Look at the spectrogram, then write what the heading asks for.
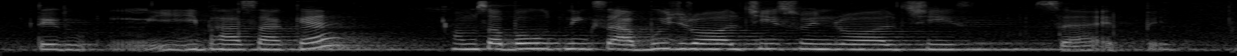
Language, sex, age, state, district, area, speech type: Maithili, female, 30-45, Bihar, Madhubani, rural, spontaneous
